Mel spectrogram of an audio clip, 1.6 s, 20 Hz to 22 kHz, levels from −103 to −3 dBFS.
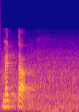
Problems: constant background noise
